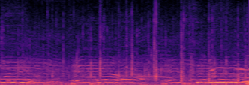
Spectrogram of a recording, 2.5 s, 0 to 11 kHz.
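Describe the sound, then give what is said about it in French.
A crowd of spectators applauds steadily as a runner wins alone at the finish of a muddy 7760-metre women's race of Pays de la Loire and Centre-Val de Loire runners, scattered claps rising over a busy mix of voices and cheers, with a sustained tone running underneath throughout. “sociétaire de l'Entente des Mauges, fait cavalier seul une belle victoire sous les applaudissements.”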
